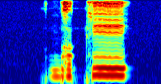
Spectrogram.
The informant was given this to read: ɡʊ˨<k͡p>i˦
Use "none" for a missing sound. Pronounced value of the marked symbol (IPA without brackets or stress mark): k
